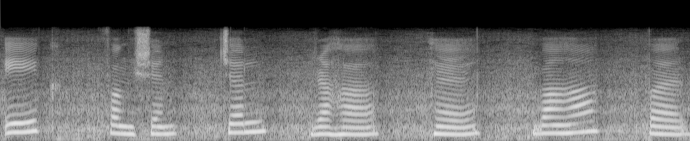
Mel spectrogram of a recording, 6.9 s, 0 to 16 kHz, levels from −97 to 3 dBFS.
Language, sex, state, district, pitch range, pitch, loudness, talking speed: Hindi, female, Chandigarh, Chandigarh, 185-230 Hz, 195 Hz, -14 LUFS, 60 wpm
